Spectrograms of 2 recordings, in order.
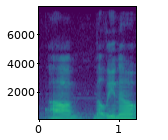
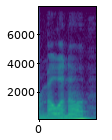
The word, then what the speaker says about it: melena: And melena or melena, depending on how you pronounce it, it's a black tarry stool because it's either coming up from the front or out the back, right?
